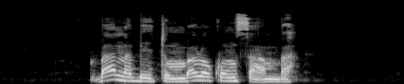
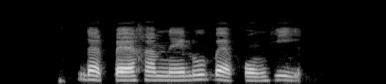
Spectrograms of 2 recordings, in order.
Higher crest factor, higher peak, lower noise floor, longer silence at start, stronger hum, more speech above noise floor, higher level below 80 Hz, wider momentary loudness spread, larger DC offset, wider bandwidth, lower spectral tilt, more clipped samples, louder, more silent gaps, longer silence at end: about the same, 14 dB vs 16 dB; about the same, 0 dBFS vs -2 dBFS; second, -71 dBFS vs -88 dBFS; first, 0.9 s vs 0.6 s; neither; second, 59 dB vs 72 dB; first, -58 dBFS vs -66 dBFS; second, 7 LU vs 11 LU; neither; first, 11.5 kHz vs 7.8 kHz; about the same, -5.5 dB/octave vs -6.5 dB/octave; neither; first, -13 LUFS vs -16 LUFS; neither; first, 1.1 s vs 0.85 s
